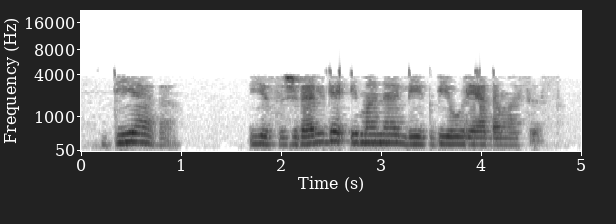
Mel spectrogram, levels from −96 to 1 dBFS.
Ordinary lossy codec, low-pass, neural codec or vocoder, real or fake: AAC, 16 kbps; 19.8 kHz; none; real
